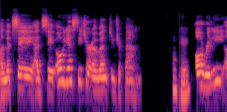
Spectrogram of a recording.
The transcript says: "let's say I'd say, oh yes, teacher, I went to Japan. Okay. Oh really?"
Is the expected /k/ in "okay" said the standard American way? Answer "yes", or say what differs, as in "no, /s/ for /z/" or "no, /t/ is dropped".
yes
